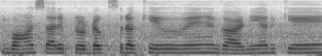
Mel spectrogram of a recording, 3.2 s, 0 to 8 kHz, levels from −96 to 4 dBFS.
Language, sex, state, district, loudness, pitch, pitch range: Hindi, female, Chhattisgarh, Bilaspur, -24 LUFS, 200 Hz, 195-205 Hz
